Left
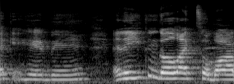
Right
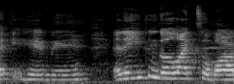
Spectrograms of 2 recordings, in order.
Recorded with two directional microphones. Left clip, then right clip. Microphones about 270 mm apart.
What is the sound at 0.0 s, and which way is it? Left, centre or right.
A woman's voice, centre.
